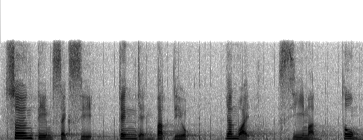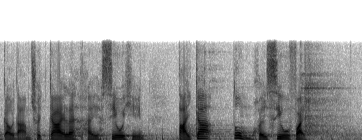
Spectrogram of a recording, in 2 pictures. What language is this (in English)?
Cantonese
